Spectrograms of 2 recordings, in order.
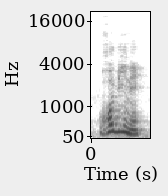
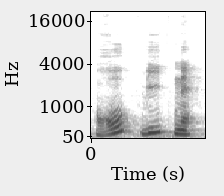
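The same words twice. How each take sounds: First: Said in the usual way. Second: Slow "Robinet", split into ro, bi, nè; syllable by syllable. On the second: Shown as a demonstration. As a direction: sound out "Robinet" in three beats. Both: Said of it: "dans quelle syllabe".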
